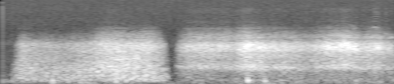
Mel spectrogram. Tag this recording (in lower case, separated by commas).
breathing, respiratory sounds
